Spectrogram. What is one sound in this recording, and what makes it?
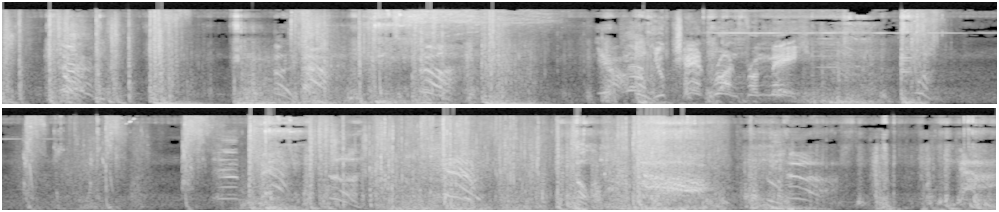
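Punches and kicks land with heavy thuds in a fight.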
